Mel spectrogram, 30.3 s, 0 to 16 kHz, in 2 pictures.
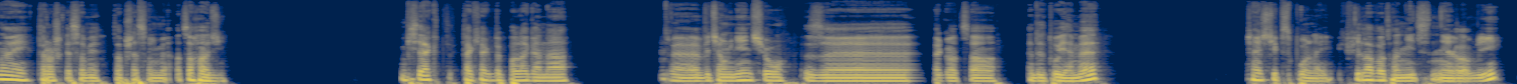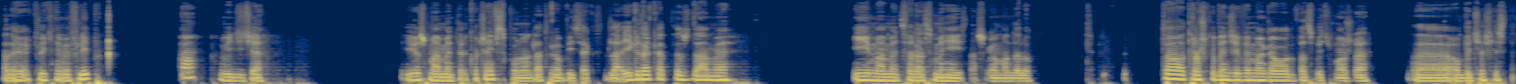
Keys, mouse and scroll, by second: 0.8 click, 1.0-7.6 middle drag, 11.5-15.9 middle drag, 15.9 click, 16.4-21.1 middle drag, 18.7 a, 21.1 click, 21.7-30.3 middle drag, 24.4 Tab.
